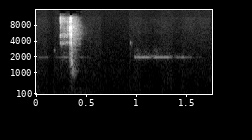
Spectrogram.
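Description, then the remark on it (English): A brief rustling click, then an electronic device gives a single steady high-pitched beep lasting about half a second, faint and alone with no talking. “my potato's beeping.”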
